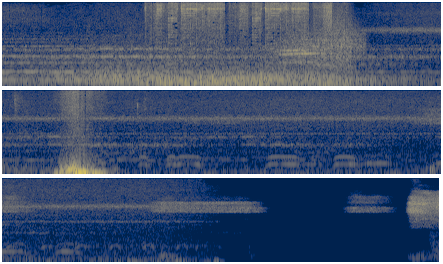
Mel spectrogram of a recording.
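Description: Film sound design: a swelling rise over sustained tones ends in a loud low boom about five seconds in, followed by a string of short owl-like hoots, about two a second, that die away.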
